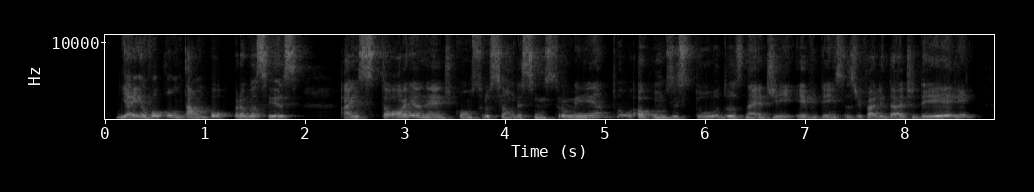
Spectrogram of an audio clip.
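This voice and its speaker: Speaking at a moderate pace, a woman with a southern Brazilian accent has a fairly high voice and fairly even intonation. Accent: gaúcho. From southern Brazil (Rio Grande do Sul). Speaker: psychology professor. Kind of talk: lecture.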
